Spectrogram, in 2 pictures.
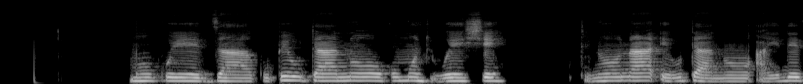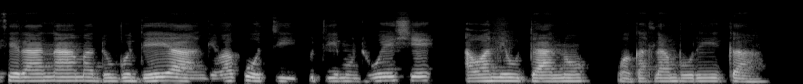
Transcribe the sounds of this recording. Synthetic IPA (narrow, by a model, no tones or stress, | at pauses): mukue̞d͡zakupe̞utano̞kumuntʰuwe̞ʃe̞ | tinoːnaʔe̞utano̞a̰iɗe̞t͡se̞ɾanamadʱo̞ɡʱo̞dʱe̞jaŋɡe̞ʋako̞tikutimuntʰuwe̞ʃe̞ | awane̞utano̞ | wʔakaɬambuɾiːka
